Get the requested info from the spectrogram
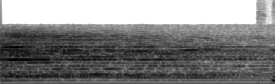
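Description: A long ringing tone with many overtones from the title sting, slowly fading and cut off at the end as talk begins.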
